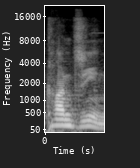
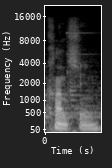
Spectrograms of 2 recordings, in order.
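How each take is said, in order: First: The middle consonant is a voiced 'j' sound. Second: The middle consonant is a voiceless 'sh' sound. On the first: The speaker calls it right. "kanjin, not kanshin" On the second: The speaker calls it wrong. "not kanshin"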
